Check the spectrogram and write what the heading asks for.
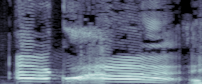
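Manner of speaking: high, loud shouted "Agua!"; yelled demand. Retold or imitated. Sweaty customer shouting for water at counter, loud yell. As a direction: bellow "Agua!" like a desperate thirsty man.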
